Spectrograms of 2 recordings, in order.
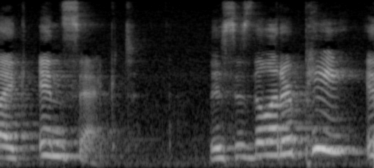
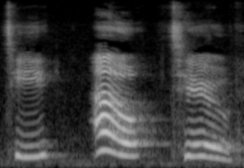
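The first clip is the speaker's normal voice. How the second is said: T O two, each letter slow and apart; slow letter spelling; 4 dB louder, much slower than usual. Shown as a demonstration. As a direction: spell it out slowly for kids. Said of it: "Spell it with me".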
